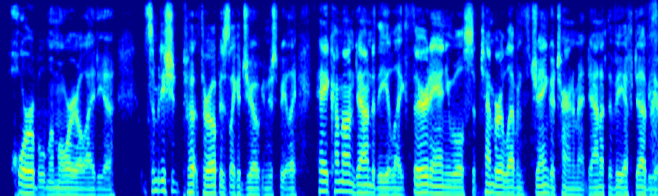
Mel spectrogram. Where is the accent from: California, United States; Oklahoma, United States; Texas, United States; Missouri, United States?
Oklahoma, United States; I'm from Oklahoma, I'm used to bombing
